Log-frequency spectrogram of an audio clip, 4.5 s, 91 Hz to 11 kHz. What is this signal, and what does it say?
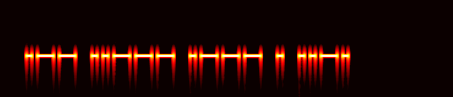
Morse code, heard as a keyed tone, about 21 wpm, 700 Hz. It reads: W2JEF
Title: USA Call Signs - 5 Characters - Repeated 2x - 22wpm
